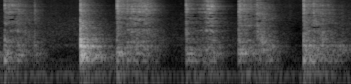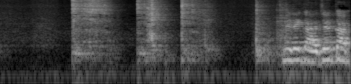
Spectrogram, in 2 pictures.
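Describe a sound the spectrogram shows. A spatula scrapes and stirs food in a metal pan in quick repeated strokes.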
